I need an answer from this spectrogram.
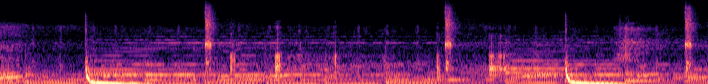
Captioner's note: laughter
